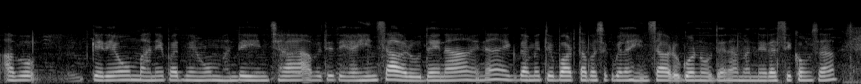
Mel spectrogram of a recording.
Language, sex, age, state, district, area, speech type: Nepali, female, 30-45, West Bengal, Alipurduar, urban, spontaneous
